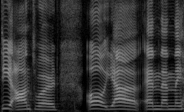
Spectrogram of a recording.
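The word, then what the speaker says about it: Die Antwoord: And I love, I would say one of D'Antwoord, if anyone has ever heard of them. D'Antwoord, but it's spelled Die, D-I-E, Antwoord.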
